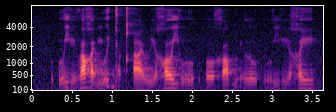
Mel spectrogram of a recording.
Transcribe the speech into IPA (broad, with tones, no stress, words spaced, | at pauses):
ʔṵ˥ji˩ðɒ˥ʁ ḛ˩mṵ˥i̯ɡḛ˩ qʰæ˩ βi˩ ʁo˥jṵ˥ | ʔo˩xɒ˩bḛ˩ lu˩pṵ˩ ji˩ ʁi˥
